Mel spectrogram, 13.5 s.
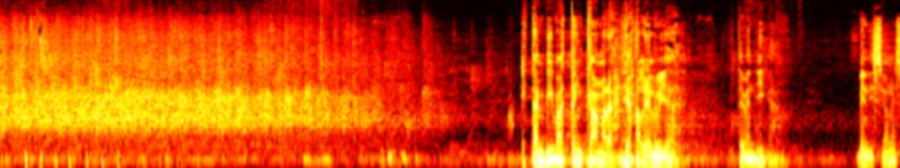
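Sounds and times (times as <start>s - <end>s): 
crowd applauding: 0.0s - 7.1s
speech: 8.0s - 10.2s, 11.1s - 11.7s, 12.9s - 13.5s.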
